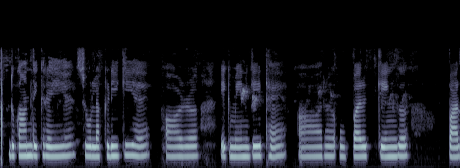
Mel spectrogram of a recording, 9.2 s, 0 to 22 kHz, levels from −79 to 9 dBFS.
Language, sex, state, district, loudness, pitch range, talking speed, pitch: Hindi, female, Chhattisgarh, Bilaspur, -21 LUFS, 195-205 Hz, 110 wpm, 200 Hz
